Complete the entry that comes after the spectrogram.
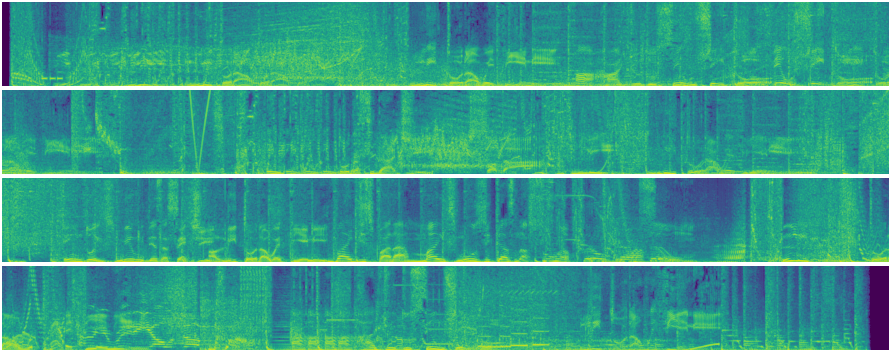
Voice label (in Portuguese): vinhetas voz locutor vinhetas radio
